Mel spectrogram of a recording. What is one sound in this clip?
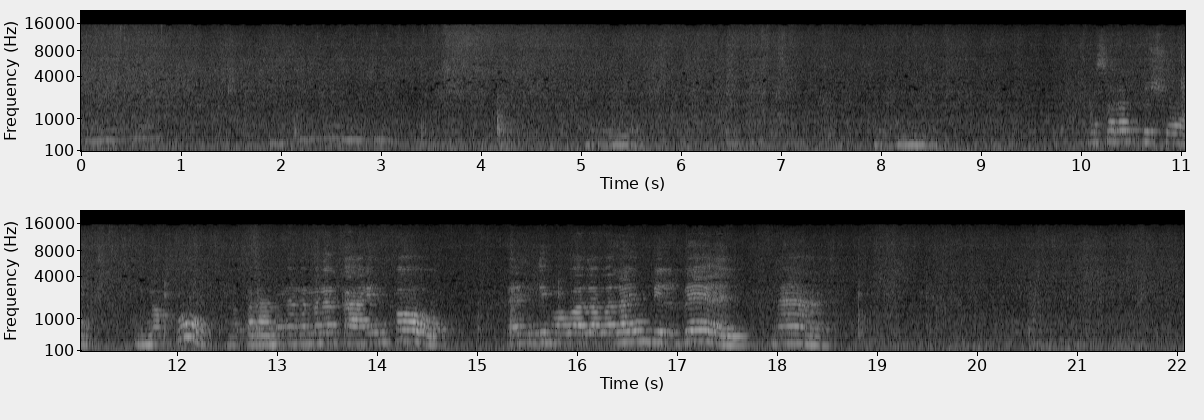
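A spatula scrapes and stirs in a frying pan.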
